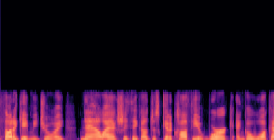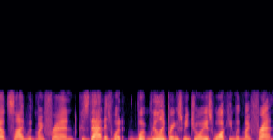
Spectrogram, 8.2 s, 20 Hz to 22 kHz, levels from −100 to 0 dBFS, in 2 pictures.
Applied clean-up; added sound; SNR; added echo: none; none; none; none.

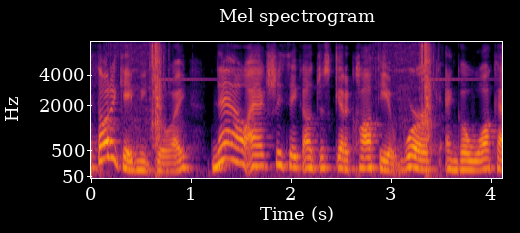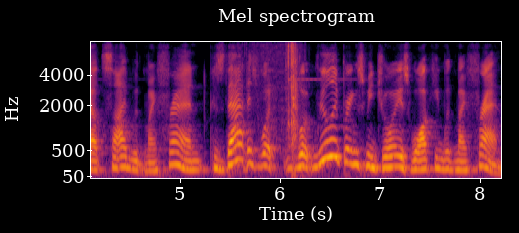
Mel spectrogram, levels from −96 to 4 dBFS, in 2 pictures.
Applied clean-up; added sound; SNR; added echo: none; Typewriter; 18 dB; reverberation time 0.4 s.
